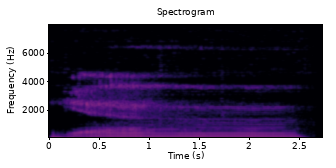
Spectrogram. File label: "yeah" long, voice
